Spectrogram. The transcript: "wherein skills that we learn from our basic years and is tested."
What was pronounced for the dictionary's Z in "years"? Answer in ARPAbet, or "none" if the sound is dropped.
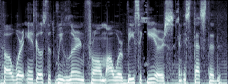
S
